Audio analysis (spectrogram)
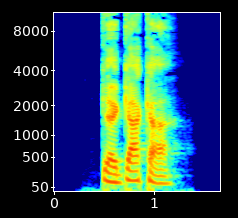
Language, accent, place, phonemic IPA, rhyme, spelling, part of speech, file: German, Germany, Berlin, /ɡəˈɡakɐ/, -akɐ, Gegacker, noun, De-Gegacker.ogg
- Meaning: cackle, cluck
